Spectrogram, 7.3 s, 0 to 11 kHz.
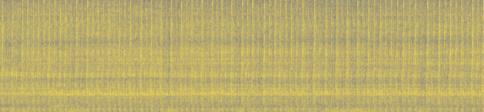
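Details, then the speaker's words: Honda XR200 after a carburetor fix and idle adjustment, formerly hard to start without choke: popping, uneven idle with a raspy, sputtering note at every firing pulse; exhaust leak from a holed muffler. "butas yung kamutso. Pangit ng ano tunog. Ayan parting dito sa ano kaya pangit yung tunog."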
